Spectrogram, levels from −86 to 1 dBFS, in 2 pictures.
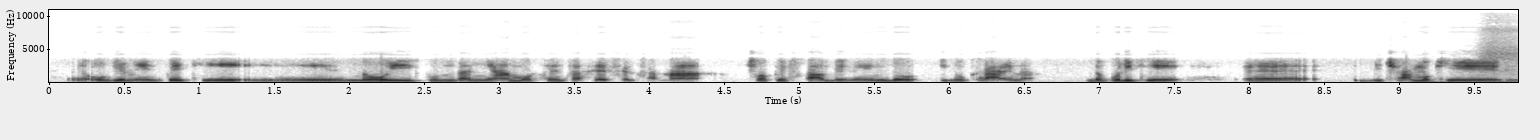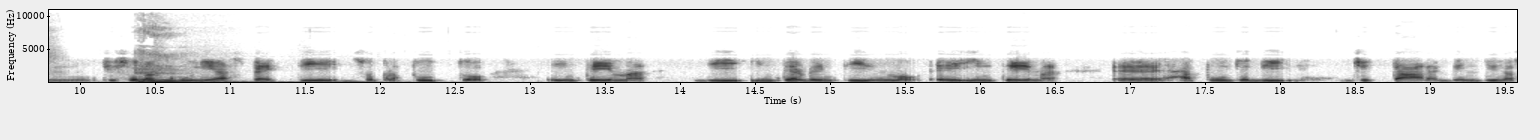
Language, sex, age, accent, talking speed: Italian, male, 30-49, native, 115 wpm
